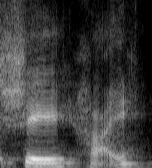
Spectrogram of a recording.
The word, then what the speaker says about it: Shehaj: My last name is pronounced as Shihai.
